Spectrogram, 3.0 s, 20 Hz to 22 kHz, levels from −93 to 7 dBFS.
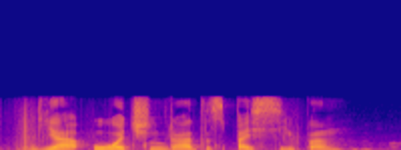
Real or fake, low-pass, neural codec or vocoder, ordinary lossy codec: real; none; none; none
